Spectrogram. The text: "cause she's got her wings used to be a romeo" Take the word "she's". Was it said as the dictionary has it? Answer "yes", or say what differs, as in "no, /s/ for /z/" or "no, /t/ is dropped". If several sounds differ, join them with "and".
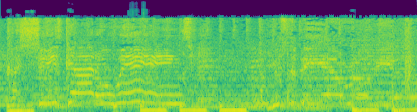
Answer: yes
